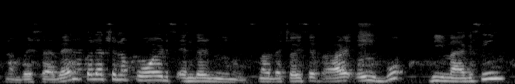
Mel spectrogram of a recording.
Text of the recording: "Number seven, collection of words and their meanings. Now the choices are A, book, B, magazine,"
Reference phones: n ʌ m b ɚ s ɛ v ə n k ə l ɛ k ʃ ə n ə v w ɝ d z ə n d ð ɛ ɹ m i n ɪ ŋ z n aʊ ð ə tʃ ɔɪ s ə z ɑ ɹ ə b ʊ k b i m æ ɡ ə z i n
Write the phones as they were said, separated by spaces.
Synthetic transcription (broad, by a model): n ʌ m b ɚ s ɛ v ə n k ə l ɛ k ʃ ə n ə p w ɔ d s ə n d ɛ ɹ m i n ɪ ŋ s n aʊ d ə tʃ ɔɪ s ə s ɑ ɹ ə b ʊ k b i m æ ɡ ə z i n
